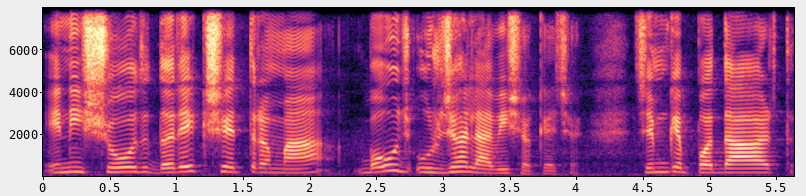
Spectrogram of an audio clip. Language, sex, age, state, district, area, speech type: Gujarati, female, 45-60, Gujarat, Ahmedabad, urban, spontaneous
